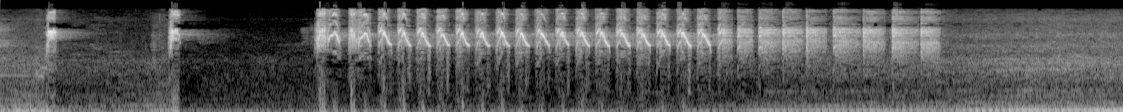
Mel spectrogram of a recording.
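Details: Sogok ontong, the little spiderhunter, calling loudly: two isolated sharp high chips, then a three-second 'tembakan' volley of quick, piercing staccato notes around nine per second, ending into low traffic-like hum.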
